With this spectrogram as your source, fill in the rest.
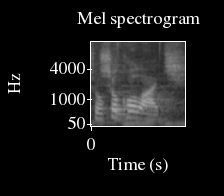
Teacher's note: we don't say cho at the beginning, we say sho. Chocolate. And the T then, it's like chi sound.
